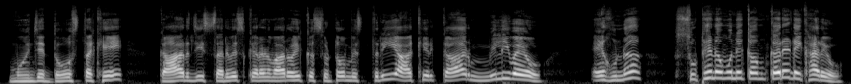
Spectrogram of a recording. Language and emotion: Sindhi, happy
